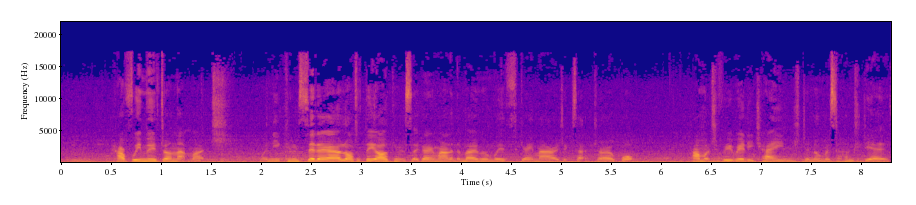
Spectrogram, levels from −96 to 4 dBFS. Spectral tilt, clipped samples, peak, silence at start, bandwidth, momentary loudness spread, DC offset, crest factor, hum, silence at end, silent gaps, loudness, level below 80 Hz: -5.5 dB/octave; under 0.1%; -4 dBFS; 0 s; 17.5 kHz; 13 LU; under 0.1%; 20 dB; none; 0 s; none; -25 LUFS; -32 dBFS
